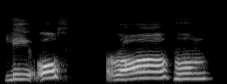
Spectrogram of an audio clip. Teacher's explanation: उख रहु उख को हैवी र को हैवी भी ख को जमाऊ के साथ र को हैवी लेकिन दो हरकात खींचना है अलिफ के बराबर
